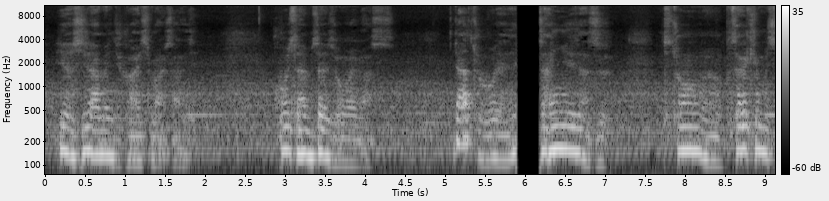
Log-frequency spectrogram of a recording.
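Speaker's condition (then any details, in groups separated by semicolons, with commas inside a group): Tongue cancer, partial glossectomy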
